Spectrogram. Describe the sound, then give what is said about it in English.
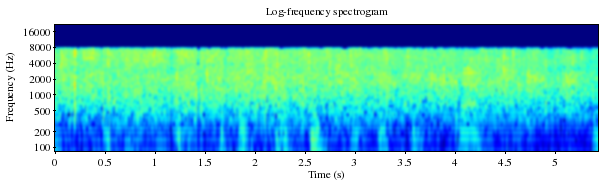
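A crowd applauds steadily for several seconds, dense overlapping claps at a fairly loud, even level, with a voice faintly audible underneath. “We clap for what the grace of God accomplishes when we yield to Him.”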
